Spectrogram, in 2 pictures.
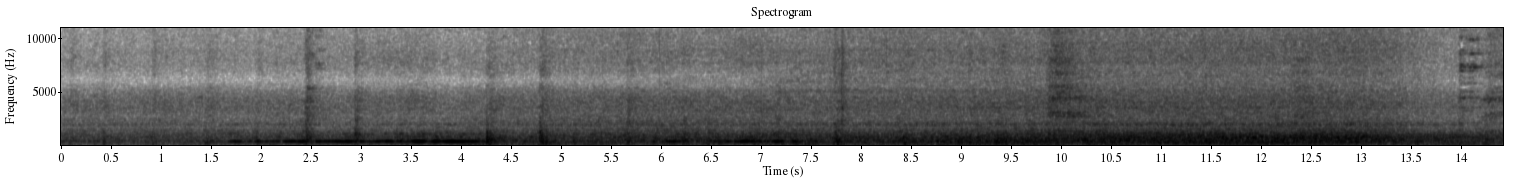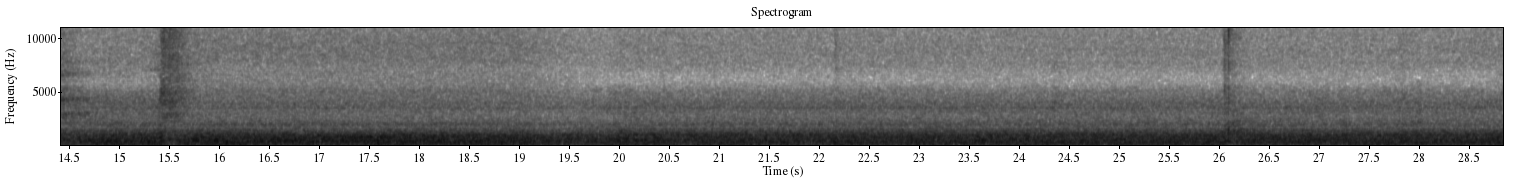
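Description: Heisei Chikuho Railway Kotokoto Train diesel railcar pulling slowly into a station platform. A steady squeal comes about three seconds in and again around six, the engine grows louder as the train passes, with a few sharp clicks, and then it idles steadily once stopped.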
